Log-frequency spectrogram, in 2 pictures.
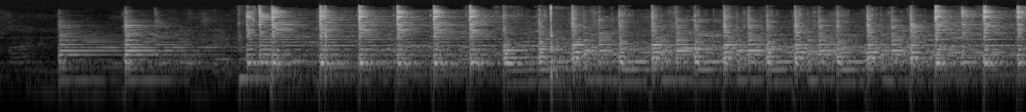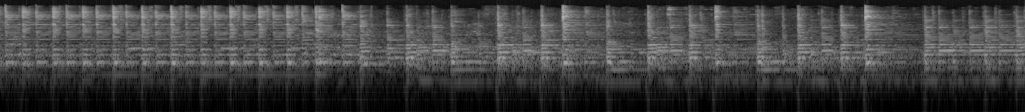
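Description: Afghan rubab playing a fast run of plucked notes. A single note sounds just after the start, and the rapid picking begins about a second in and runs on at an even level.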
